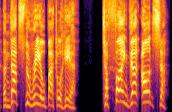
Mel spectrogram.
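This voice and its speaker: A young man playing an earnest, thoughtful young soldier hero in a fantasy video game's cutscenes, with expressive delivery. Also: very high-pitched, a little slow, no echo, clean studio sound, heavily acted. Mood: urgent, distressed. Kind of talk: video game cutscene acting.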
